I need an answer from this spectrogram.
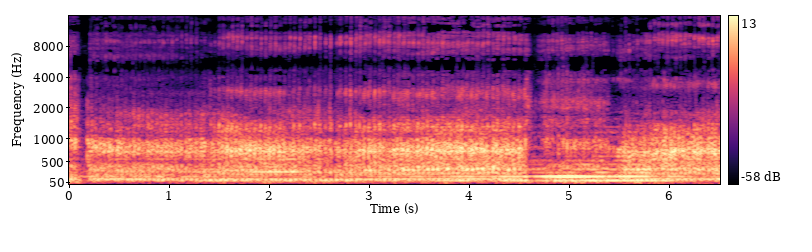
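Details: Rottweiler, a pet male dog wanting affection and not angry, growling: a continuous low rumbling growl with a steady hum, brief dips, close and unbroken throughout.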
